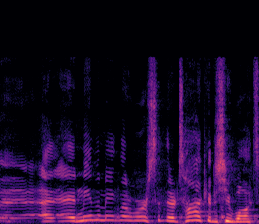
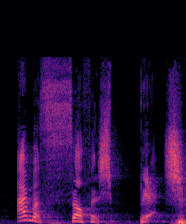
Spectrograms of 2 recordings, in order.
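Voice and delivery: mock loud, ditzy, dumb-sounding woman voice. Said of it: "she sounded really dumb".

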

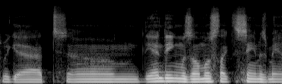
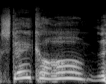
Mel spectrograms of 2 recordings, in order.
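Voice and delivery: put-on very high, shrill, terrified yell. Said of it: "In like the most frightened voice".

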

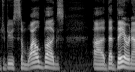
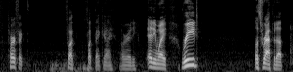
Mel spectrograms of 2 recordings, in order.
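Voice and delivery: ordinary talk

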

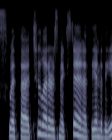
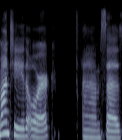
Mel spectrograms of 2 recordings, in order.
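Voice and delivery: ordinary talk

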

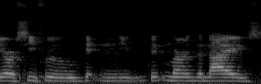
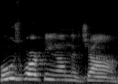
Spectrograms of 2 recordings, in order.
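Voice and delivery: booming, loud, high bellow; 5 semitones higher, 7 dB louder than usual. Retelling how the teacher called out from his office: imitating a bellow. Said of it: "he bellowed out".

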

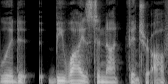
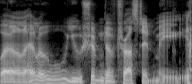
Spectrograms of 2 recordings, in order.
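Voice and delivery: put-on giant monster creature voice. A player imagines the giant space spider they will fight, giant space spider voice. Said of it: "that has this voice".

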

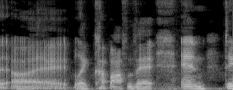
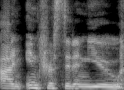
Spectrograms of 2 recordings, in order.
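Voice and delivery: plain

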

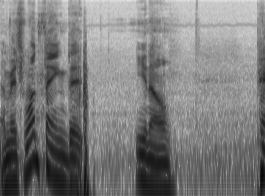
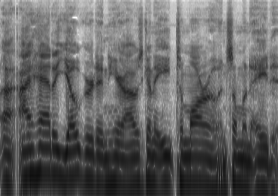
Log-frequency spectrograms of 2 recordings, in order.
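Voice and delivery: ordinary talk, nothing marked

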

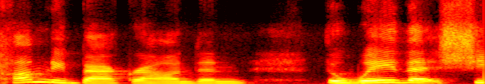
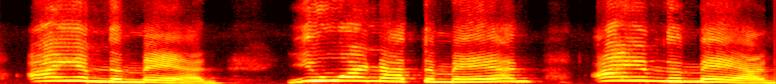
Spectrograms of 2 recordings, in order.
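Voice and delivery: mock childish, high, slow tantrum screaming; 9 semitones higher than usual. Retelling a movie scene where a man screams at a woman, imitating a man screaming. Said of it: "he starts screaming at her".

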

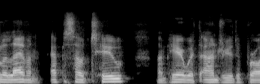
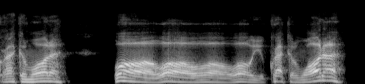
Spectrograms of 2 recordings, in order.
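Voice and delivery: put-on New York accent, slower. Recalling a friend's rant, the speaker repeats it in a New York accent. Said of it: "I went into a New York accent".

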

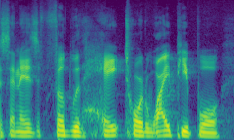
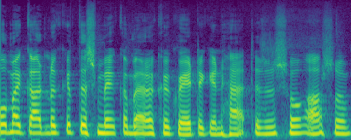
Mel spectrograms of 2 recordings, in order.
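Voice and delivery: delighted put-on German-accented English, pitched up; 7 semitones higher than usual. Retelling what a German guy in a shop said: imitating a German guy's accent. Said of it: "I saw a fucking German guy in New York".

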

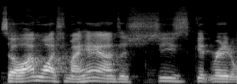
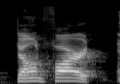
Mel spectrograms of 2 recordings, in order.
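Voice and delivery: normal talking voice

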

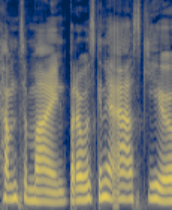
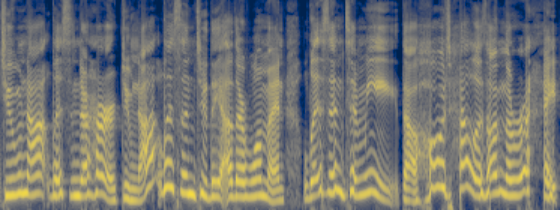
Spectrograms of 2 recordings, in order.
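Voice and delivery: put-on, insistent, urgent, yelled screaming; 4 semitones higher, 4 dB louder than usual. Retelling a car ride, arguing with the driver over GPS directions: imitating own past screaming. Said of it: "And I kept screaming".

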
